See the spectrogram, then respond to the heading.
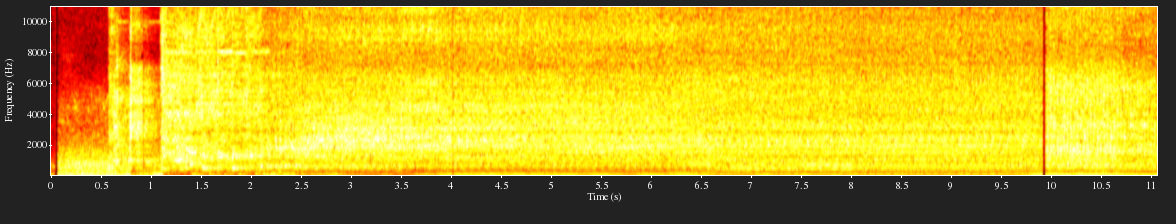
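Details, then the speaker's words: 2014 Chevrolet Cruze 1.4 turbo first start after head gasket replacement and timing chain set: brief metallic chain rattle, tensioner not yet filled with oil pressure, fading within seconds into a steady idle. "heard some noise from the beginning the our chain was not tight because the broadway tensioner was not full with oil there was no weld pressure and until the oil comes to the ground contentioner you might hear that rattling noise but after three five seconds it fills with oil gets the chain tight and it's gone"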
